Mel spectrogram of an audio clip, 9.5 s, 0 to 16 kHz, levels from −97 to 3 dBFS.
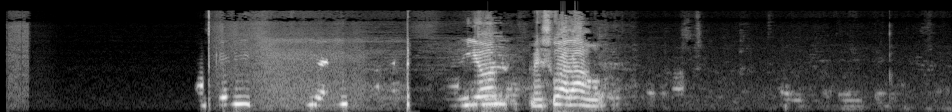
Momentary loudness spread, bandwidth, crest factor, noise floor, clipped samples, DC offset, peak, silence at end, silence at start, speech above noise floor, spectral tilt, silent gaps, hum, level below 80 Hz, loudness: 22 LU; 11.5 kHz; 16 dB; -75 dBFS; under 0.1%; under 0.1%; 0 dBFS; 1.65 s; 1.95 s; 65 dB; -3 dB/octave; none; none; -58 dBFS; -11 LUFS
